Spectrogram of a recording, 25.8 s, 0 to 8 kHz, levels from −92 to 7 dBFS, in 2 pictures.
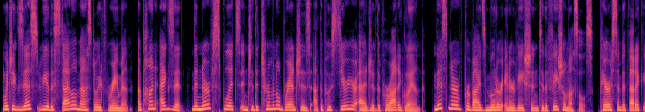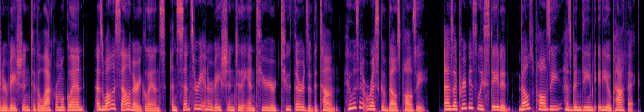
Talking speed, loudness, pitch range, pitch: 165 wpm, -19 LUFS, 165-220 Hz, 185 Hz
